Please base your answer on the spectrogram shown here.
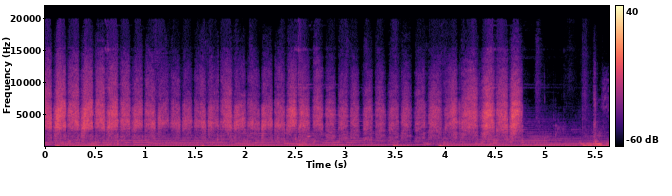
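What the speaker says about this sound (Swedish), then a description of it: "Jag ska slipa först och sen ska jag testa dem" Steady rhythmic sanding of wood, a rasping back-and-forth scrub repeated in long strokes, close and fairly loud, with no voices.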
